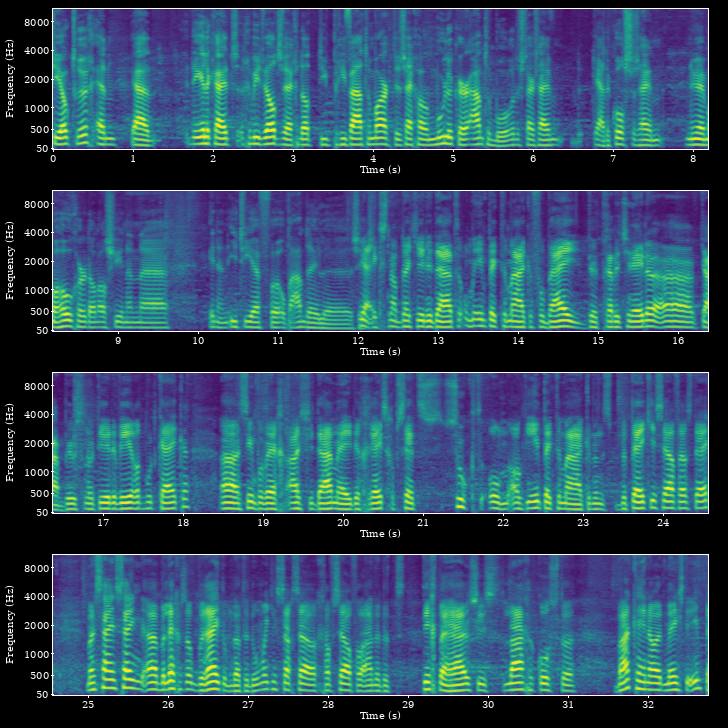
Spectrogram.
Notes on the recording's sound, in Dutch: live vanaf het cardano-podium op Fund Seminar 2023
